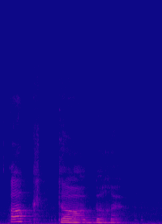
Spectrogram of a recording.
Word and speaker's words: octobre: le mois de septembre le mois d'octobre termine avec le son banc br collés ensemble la lettre e à la fin est muette octobre le san roque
